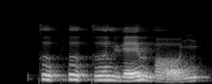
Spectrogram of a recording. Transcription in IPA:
k ɤ˥˧ pʰ ɤ˥˩ k ɤ˥ l ɥ ɛ˧˥ ɻ w ɑ̰˨˩˦ ŋ

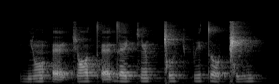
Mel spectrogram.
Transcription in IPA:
ɟ õ˩˧ ʔ ɛ̰˧˩˧ c ɔ˩˧ tʼ ɛ̰˨˥ d ɛ˩˧ c ẽ˨˥ p ǀ u˨˥ c p i˨˥ t o˩˧ ǁ i˨˥

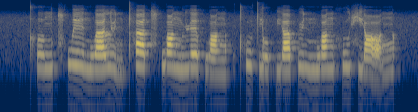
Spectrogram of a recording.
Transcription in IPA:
kʰ ɤ˧˥ ŋ t͡sʰ w e˥˩ ɪ̯ n̪ w ä˧˥ l y̰˨˩ n t̪ʰ ä˥˧ t͡sʰ w ɑ˥˧ ŋ l ɥ ɛ˥˩ p w ɑ˩ ŋ | t̪ʰ u˥˩ t̪ j o˩ ʊ̯ p j ä˧˥ p y˥˩ n n̪ w ɑ˥ ŋ x u˥ ɕ j ɑ̰˨˩˦ ŋ

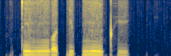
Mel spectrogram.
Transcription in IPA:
t̪ ĩ˧ m ŋ o˦ t̚ i˦ p̚ m ĩ˥˧ pʰ i˨ k̚

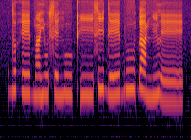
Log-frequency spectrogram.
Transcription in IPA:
d ʊ˦ h eː˨ b ã˨ j u˨ s e˨ ŋ uː˨ kʼ iː˨ s i˦ d eː˨˦ b uː˦ ɗ a˦˨ ŋ ĩ˨˦ l eː˨

